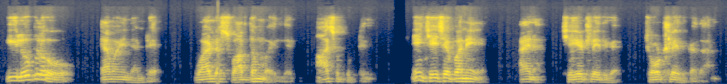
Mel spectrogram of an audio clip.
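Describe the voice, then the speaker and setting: A man of middle pitch delivers a spiritual discourse. He tells a story, voices the people in it and keeps turning to the listeners with questions. The recording is muffled and lo-fi. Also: mellow. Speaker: spiritual teacher. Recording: dull lo-fi recording.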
